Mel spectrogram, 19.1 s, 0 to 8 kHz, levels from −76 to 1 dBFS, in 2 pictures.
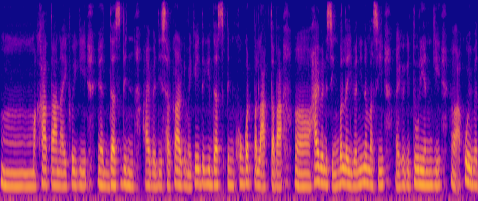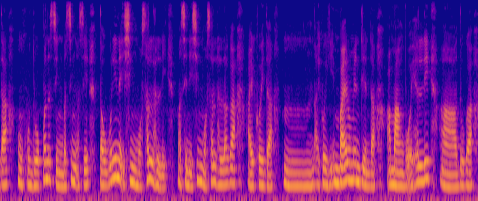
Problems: background sounds at intervals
